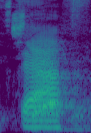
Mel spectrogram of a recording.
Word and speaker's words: Stave: Did I say it right, Stave? Staff. Like I said, staff.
